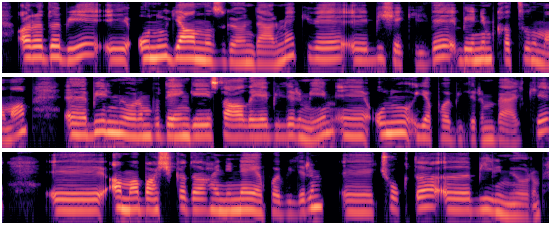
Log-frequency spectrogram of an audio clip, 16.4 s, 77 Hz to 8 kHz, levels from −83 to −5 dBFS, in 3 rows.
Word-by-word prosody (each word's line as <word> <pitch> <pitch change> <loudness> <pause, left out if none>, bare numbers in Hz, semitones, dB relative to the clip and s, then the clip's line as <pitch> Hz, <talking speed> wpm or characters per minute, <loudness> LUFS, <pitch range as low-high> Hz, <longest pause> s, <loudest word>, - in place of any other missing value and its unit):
arada 220 -1 +2
bir, 230 +7 +1
iii, 190 0 -2
onu 210 +2 +2
yalnız 195 -4 +5
göndermek 160 +5 -4
ve, 200 0 -1
eee, 185 -1 -2
bir 200 +2 -8
şekilde 165 +5 -1
benim 185 +1 -1
katılmamam. 185 - -4 0.4
Eee, 190 -1 +1
bilmiyorum 200 -6 +1
bu 180 0 -11
dengeyi 175 0 +1
sağlayabilir 170 0 +5
miyim, 165 +8 -4
eee, 175 -1 -3
onu 210 +1 -1
yapabilirim 150 -3 -8
belki, 140 - -5 0.5
eee, 180 0 -1
ama 195 -2 +3
başka 190 +2 +6
da, 185 -1 -2
hani, 180 0 -2
ne 190 - +2
yapabilirim, 170 +5 -3 0.2
eee, 165 -1 -5
çok 195 -3 0
da, 220 +2 +1
ııı, 185 -1 -3
bilmiyorum. 135 -9 -6
180 Hz, 125 wpm, -26 LUFS, 165-200 Hz, 0.5 s, başka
